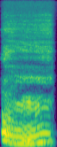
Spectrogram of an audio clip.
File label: dog yelping; Hearts of Iron IV Death or Dishonor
